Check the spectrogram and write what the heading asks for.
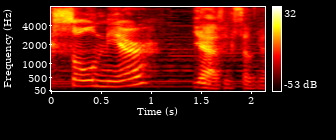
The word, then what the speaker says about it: Solymer: of your stream but i don't think his name is solomor there's no like a in between the l and the m like i've been pronouncing it's like soul mirror yeah i think something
